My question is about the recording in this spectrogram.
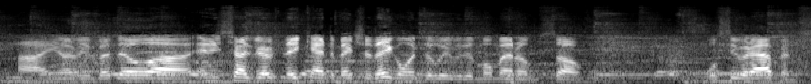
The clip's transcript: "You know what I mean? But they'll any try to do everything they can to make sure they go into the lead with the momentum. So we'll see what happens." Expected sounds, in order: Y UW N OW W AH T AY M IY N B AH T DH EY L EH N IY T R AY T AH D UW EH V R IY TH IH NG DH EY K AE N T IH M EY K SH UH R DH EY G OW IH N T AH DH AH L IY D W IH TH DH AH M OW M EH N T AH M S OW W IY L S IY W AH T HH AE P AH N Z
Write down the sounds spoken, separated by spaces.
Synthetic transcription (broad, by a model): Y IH N OW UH AY M IY N B AH T DH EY L EH N IY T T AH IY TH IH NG DH EY K AE N T IH M EY K SH UH R DH EY G OW IH N T AH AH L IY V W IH DH AH M OW M EH T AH M S OW W IY L S IY W AH T HH AE P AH N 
